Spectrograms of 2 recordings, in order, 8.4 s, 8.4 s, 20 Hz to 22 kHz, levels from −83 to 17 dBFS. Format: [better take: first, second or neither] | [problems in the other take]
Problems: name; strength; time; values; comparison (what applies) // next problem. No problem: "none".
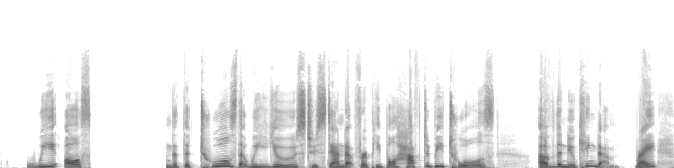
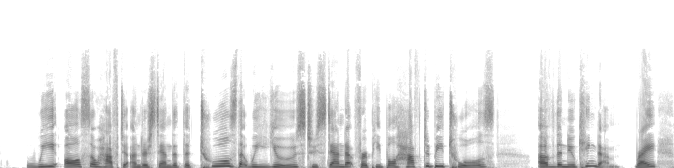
second | audio cutting out; at 1 s for 1 s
